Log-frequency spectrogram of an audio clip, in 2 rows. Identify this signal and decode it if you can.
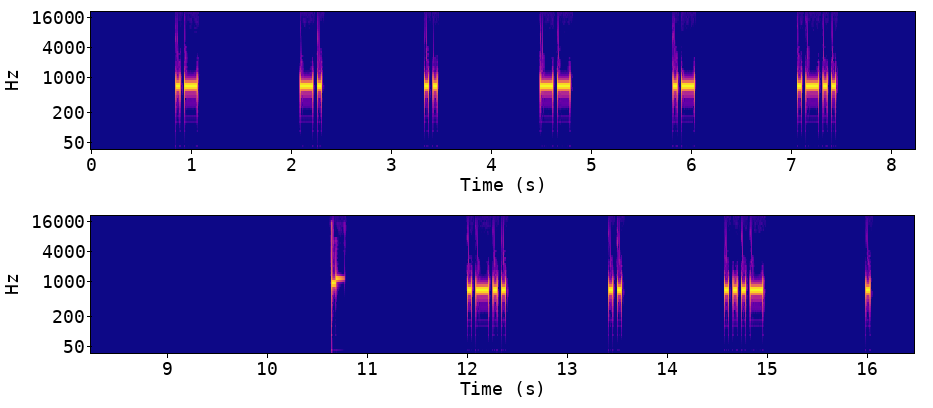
Morse code, heard as a keyed tone, about 28 wpm, spaced as for 8 wpm, 700 Hz. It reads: ANIMAL LIVE
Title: 8x Character Spacing - Top 300 Words - 28wpm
